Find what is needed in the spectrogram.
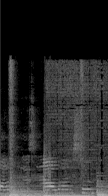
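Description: Live small-group jazz: a woman singing long held notes, backed by upright bass and drums with a few cymbal strikes.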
